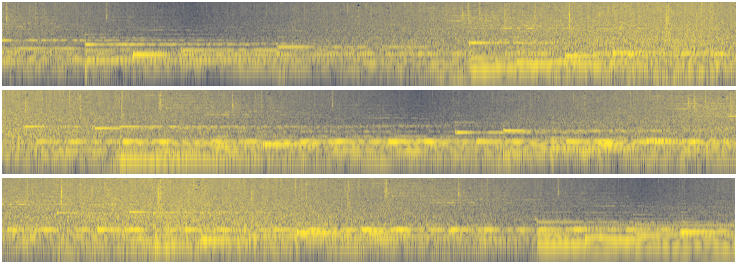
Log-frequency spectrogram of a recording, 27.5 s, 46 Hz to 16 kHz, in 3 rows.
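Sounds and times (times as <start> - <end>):
gentle rain: 0.0 - 27.5
solfeggio frequencies: 0.0 - 27.5
soothing piano melodies: 0.0 - 27.5.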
